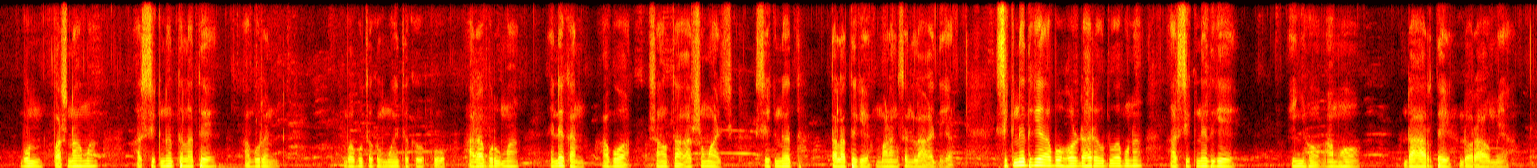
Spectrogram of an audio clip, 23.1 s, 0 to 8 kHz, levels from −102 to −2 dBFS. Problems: background conversations at intervals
